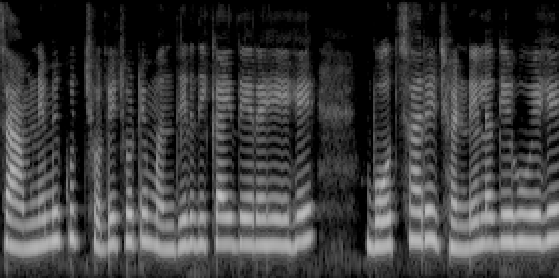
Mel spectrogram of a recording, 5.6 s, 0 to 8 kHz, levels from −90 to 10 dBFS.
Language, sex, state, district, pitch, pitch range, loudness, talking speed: Hindi, female, Maharashtra, Pune, 260 Hz, 245-280 Hz, -24 LUFS, 170 wpm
